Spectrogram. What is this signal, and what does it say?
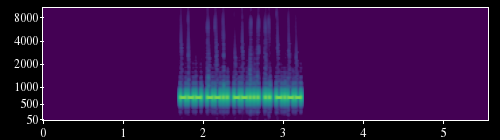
Morse code, heard as a keyed tone, about 46 wpm, 700 Hz. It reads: OZ7IY
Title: DXCC-100 Call Signs - 5 Characters - Repeated 3x - 50wpm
